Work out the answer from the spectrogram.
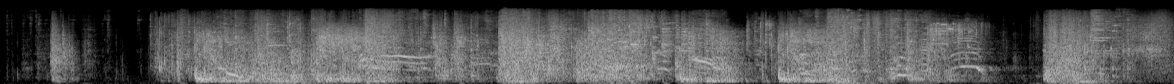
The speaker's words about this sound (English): There's a shootout.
